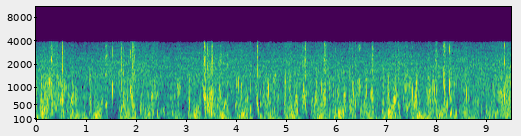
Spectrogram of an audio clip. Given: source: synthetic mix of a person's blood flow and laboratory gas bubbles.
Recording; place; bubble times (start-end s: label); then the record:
Doppler ultrasound of blood flow; precordium
0.00-0.02 s: bubbles
0.12-0.84 s: bubbles
0.93-1.02 s: bubbles
1.20-1.27 s: bubbles
1.37-1.57 s: bubbles
1.65-1.79 s: bubbles
1.82-2.06 s: bubbles
2.10-2.59 s: bubbles
2.81-2.92 s: bubbles
3.08-3.88 s: bubbles
3.97-4.33 s: bubbles
4.38-4.88 s: bubbles
4.97-5.13 s: bubbles
5.21-5.28 s: bubbles
5.32-5.46 s: bubbles
5.62-5.92 s: bubbles
5.96-6.04 s: bubbles
6.09-6.53 s: bubbles
6.55-6.80 s: bubbles
6.97-7.92 s: bubbles
7.94-8.69 s: bubbles
9.04-9.51 s: bubbles
From the record:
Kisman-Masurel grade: 342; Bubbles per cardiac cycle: rolling drumbeat, 9 or more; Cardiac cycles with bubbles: 100%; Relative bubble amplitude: moderate (0.250 to 0.450); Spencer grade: 3 (all of the cardiac periods contain showers or single bubble signals, but not dominating or overriding the cardiac motion signals); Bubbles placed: anywhere in the cardiac cycle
